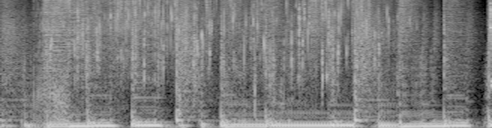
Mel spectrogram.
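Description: Background music over wet squelching and dripping from a plastic squeeze bottle of ketchup being squirted out.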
